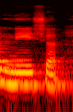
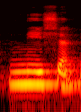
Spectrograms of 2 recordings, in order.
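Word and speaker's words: nation: तरह से समझे कि किसी भी वर्ड के अंत में आप देखेंगे टी आई ओ एन तो इन चारों लेटर को मिलाकर हम प्रोनाउंस करते हैं शन इस तरह से शन नेशन नेशन मतलब होता है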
